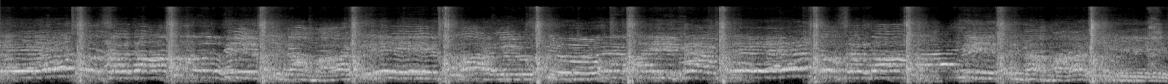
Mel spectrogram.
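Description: Crowd of men chanting a Muharram lament while beating their bare chests in unison (matam). The hand slaps land about once a second under the chanting voices.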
